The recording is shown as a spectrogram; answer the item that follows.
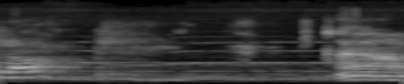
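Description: A voice singing or chanting the word "birthday" over background music with a steady held tone, with a quieter stretch in the middle before the voice comes back near the end.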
